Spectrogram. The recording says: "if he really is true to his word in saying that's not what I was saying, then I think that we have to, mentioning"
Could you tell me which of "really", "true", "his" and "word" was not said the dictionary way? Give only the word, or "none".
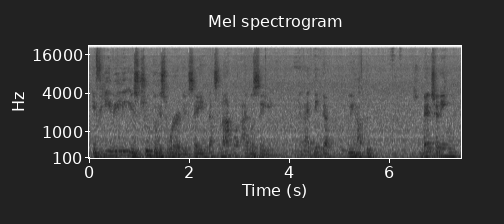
his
